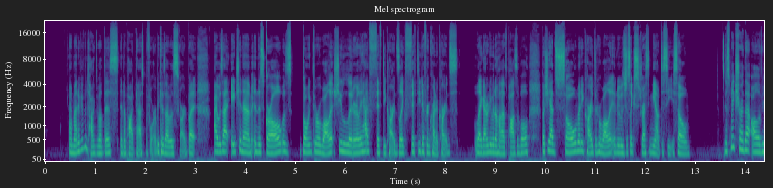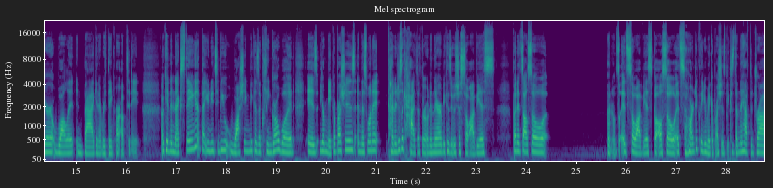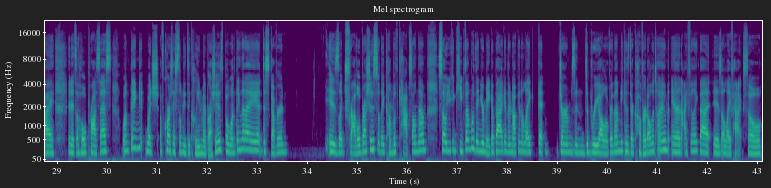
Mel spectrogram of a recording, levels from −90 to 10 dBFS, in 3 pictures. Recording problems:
wrong speed, natural pitch; too fast; 1.5 times normal speed

